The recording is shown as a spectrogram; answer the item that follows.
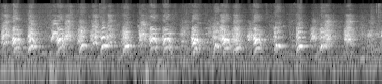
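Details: Phola, a Belgian Malinois almost two years old, barking steadily and rapidly, roughly two to three sharp barks per second, some doubled, with bright harmonic tones and little else audible.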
